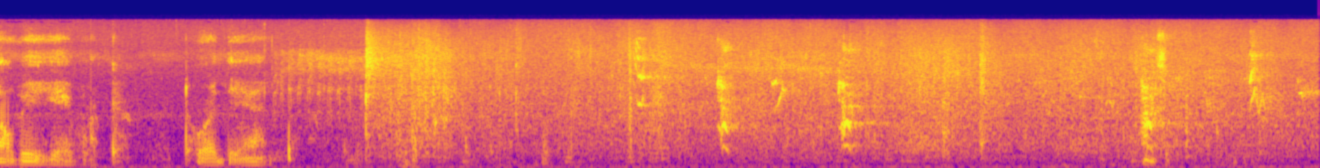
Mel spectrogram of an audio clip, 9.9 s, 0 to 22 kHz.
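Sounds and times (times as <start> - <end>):
speech: 0.0 - 0.8, 1.5 - 2.3
steady hiss of outdoor noise: 0.0 - 9.9
animal barking: 4.8 - 6.8, 8.4 - 9.6.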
